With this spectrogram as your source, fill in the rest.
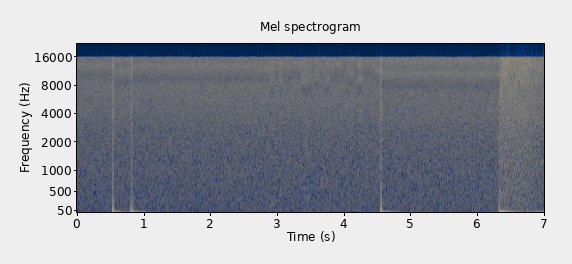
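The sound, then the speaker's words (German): Steady static hiss from a retro football video game, like a badly tuned radio, broken by a few sharp clicks, then a sudden louder rush of noise near the end as a goal is scored. “Das ist eigentlich nur ein Rauschen, was ein bisschen klingt wie ein schlecht eingestelltes Radio.”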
